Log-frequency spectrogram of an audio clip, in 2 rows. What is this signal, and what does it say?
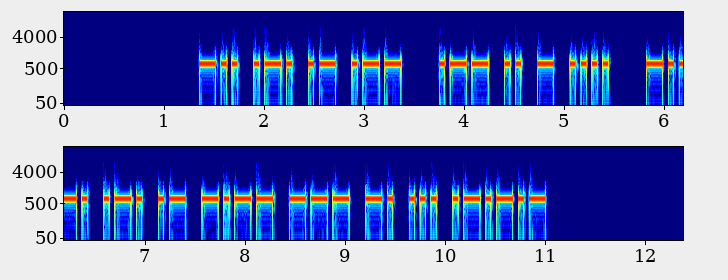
Morse code, heard as a keyed tone, about 21 wpm, 700 Hz. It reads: DRAW WITH CRAYONS.
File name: practice / 22wpm / Easy Sentences with Hints - 22wpm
